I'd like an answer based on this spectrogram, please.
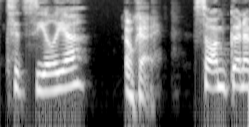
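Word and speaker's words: Cäzilia: This is where Okay, so it's it's spelled C A Z I L I A, but it's like it's almost like Cecilia, but it's Cäcilia.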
